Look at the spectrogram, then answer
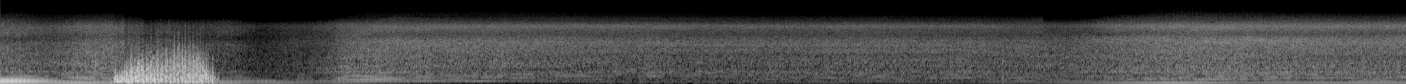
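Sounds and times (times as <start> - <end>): fan air rushing: 0.0 - 6.1
faint motor hum: 0.0 - 14.0.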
